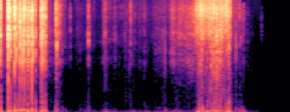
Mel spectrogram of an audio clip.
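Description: A deck of playing cards is shuffled: a loud crackling riffle, a few light taps and flicks, then a second brisk riffle before the sound cuts off.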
